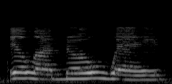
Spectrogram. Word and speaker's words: Illinois: He pronounced Illinois, Illa No Way, exactly the way everyone in Vibanks, Kentucky pronounced it.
